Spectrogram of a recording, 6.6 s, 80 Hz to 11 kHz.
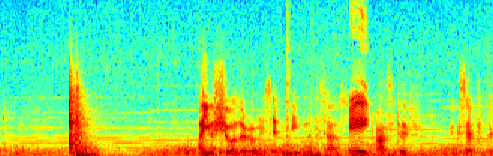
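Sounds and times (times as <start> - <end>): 
door swinging shut with a solid thunk: 0.9 - 1.4
speech: 2.6 - 6.5.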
